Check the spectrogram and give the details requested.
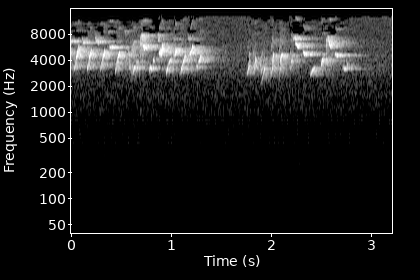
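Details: European goldfinch male bred in captivity in the USA in 2021, song-trained with Neapolitan passages and still incomplete, alone in a carrier: dense, fast, tinkling twitter, a short break, then another run of bright, jumbled high notes.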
